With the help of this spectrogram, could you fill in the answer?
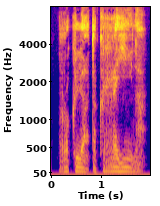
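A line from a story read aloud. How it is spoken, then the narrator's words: Muttering. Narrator (Ukrainian): бурмотів Корейко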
